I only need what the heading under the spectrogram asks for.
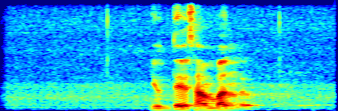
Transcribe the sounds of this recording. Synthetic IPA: jud̪ʱːesambɐnd̪u

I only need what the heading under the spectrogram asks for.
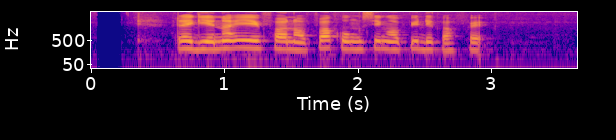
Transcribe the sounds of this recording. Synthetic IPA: rɛɡienaifanofakuŋsiŋɔpidikafɛʔ

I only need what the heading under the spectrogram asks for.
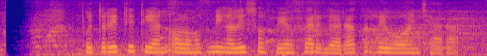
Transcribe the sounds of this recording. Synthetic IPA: put̪ɾit̪it̪ianʔɔ̰lɔɦɔk̚niŋalisɔfiafɛrɡaɾakərdiwawaɲt͡ʃaɾa̰

